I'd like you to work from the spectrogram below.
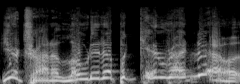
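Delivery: very high, rising, angry accusing voice. Retelling a man scolding the speaker about weed, acting out his anger. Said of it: "he was all angry".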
